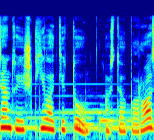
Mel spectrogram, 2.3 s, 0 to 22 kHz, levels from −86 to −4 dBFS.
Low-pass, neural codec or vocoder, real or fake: 14.4 kHz; none; real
